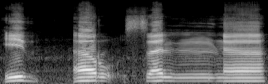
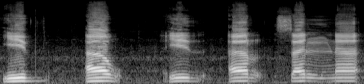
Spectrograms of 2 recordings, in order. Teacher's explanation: Angkatkan huruf ra, tebalkan sikit. إذ أرسلنا. Jangan baca إذ arsalna huruf ra nipis.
